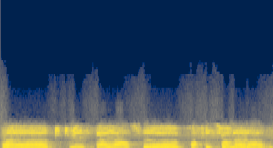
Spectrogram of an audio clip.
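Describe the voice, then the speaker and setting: Talking fairly slowly, a man is heard over noticeable background noise. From southwest France. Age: 40s. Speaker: rugby coach. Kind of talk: interview.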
